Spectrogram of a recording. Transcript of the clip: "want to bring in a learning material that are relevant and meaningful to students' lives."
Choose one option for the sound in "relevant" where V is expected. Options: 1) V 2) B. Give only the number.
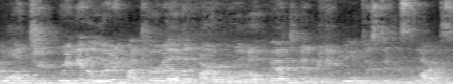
2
